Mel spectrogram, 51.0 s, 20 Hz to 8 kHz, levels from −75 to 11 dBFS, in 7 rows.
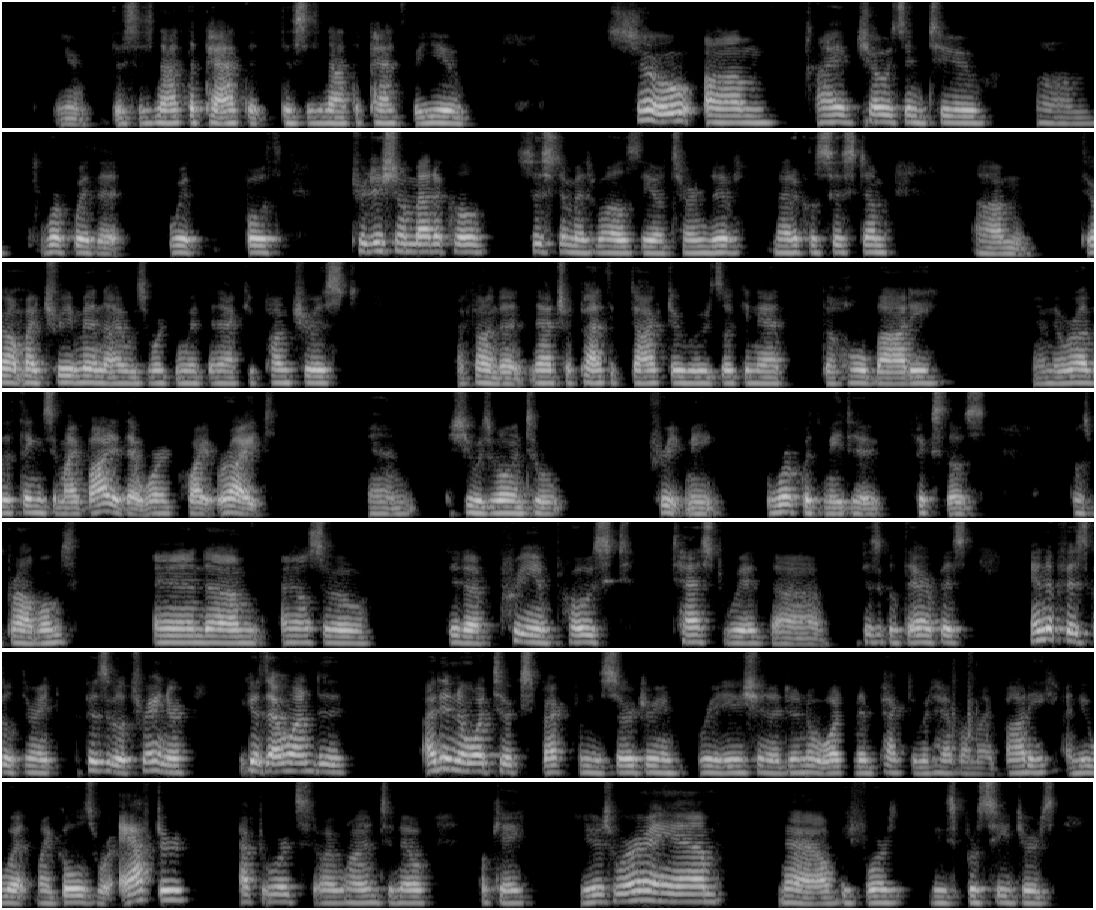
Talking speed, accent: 180 wpm, American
